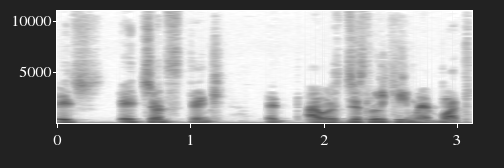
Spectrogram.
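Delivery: put-on cat voice, quasi-evil, Russian accent. Answering your oldest child for the cat, in its quasi-evil Russian voice. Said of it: "in the cat's voice".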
